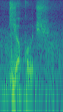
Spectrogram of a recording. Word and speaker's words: Djokovic: Entonces, el señor Djokovic escribe, Djokovic, así que se pronuncia. Djokovic.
